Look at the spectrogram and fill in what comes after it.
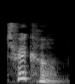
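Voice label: "trichome", British English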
